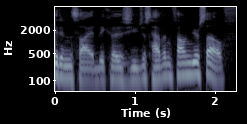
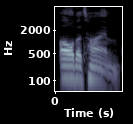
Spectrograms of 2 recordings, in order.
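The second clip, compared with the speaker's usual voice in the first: ordinary delivery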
